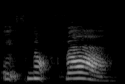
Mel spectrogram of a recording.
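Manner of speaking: slow, high, loud and upset; tearful protest. A narrator's reading. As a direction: plead it through tears.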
